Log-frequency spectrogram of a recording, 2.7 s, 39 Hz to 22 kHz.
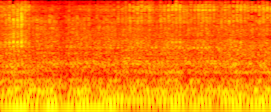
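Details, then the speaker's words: Suzuki Samurai (SJ413) driving home: heavy low drone with dense, busy rattling through the loose body; owner expects new body seals to quiet it slightly. "lots of noises in this baby"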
